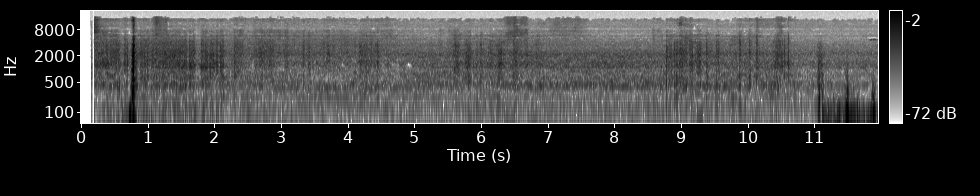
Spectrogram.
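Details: Quiet indoor room noise with a low rumble, a single thump and some handling sounds, but no animal voice. No calls or vocalizations stand out anywhere in the recording.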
